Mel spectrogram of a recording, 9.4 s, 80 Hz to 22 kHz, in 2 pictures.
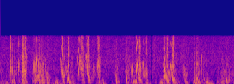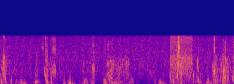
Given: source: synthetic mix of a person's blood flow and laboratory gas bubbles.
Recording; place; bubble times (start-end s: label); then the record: Doppler ultrasound of blood flow; precordium
0.00-0.06 s: bubbles
0.15-0.55 s: bubbles
0.63-1.00 s: bubbles
1.17-1.45 s: bubbles
1.51-2.02 s: bubbles
2.27-2.38 s: bubbles
2.49-2.98 s: bubbles
3.25-3.54 s: bubbles
3.64-3.80 s: bubbles
3.84-4.11 s: bubbles
4.31-4.94 s: bubbles
5.49-5.79 s: bubbles
6.47-6.58 s: bubbles
6.72-7.27 s: bubbles
8.04-8.73 s: bubbles
8.89-9.37 s: bubbles
From the record:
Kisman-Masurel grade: 243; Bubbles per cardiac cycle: several, 3 to 8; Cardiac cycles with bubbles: 100%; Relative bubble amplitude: loud (0.450 to 0.775); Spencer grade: 3 (all of the cardiac periods contain showers or single bubble signals, but not dominating or overriding the cardiac motion signals); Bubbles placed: only in the low amplitude regions of the cardiac cycle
